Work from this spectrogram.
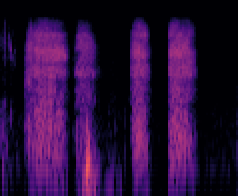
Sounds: Sniff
